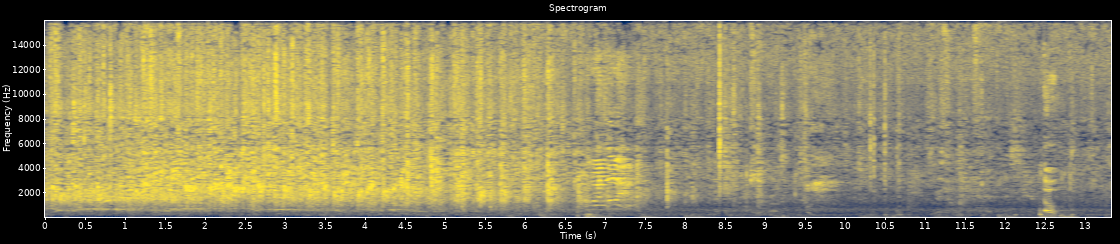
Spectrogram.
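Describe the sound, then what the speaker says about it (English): Audience applause welcoming a keynote speaker at a national mining dialogue conference; steady loud clapping that thins out halfway, then a voice speaks over the fading claps and a brief thump occurs near the end. "Our keynote speaker, a round of applause."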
